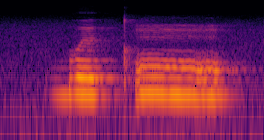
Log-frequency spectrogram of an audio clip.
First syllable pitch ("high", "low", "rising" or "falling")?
low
